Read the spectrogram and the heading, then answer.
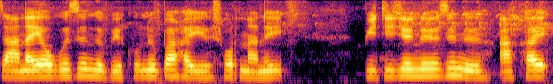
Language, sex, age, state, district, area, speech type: Bodo, female, 30-45, Assam, Baksa, rural, spontaneous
